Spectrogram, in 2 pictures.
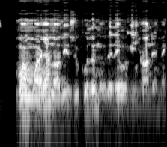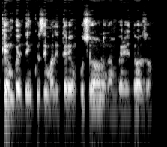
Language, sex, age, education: Igbo, male, 30-45, tertiary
